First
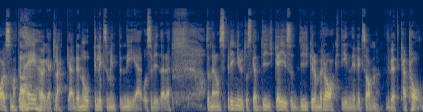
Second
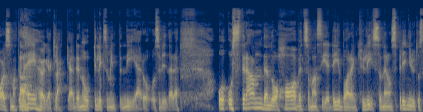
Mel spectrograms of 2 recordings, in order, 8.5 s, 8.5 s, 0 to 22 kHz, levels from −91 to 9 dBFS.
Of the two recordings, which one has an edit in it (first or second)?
first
